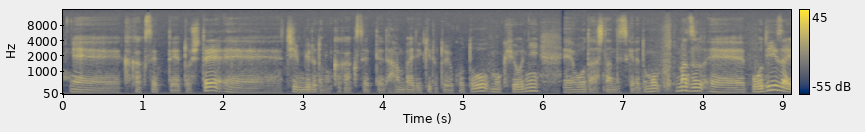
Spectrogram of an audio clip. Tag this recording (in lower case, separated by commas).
speech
